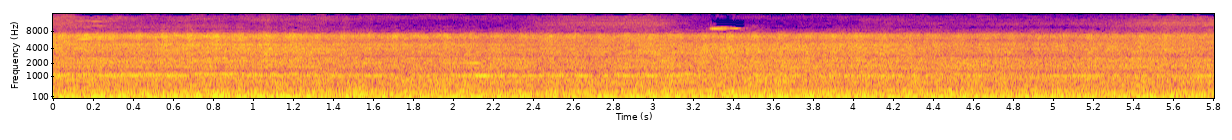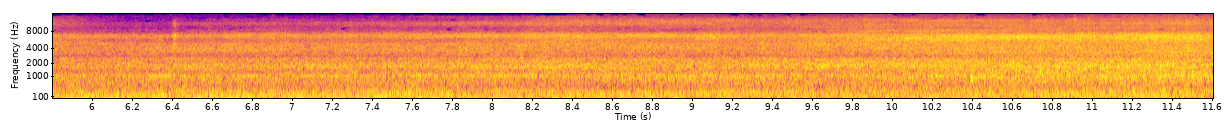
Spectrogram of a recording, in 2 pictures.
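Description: Freight train rolling through a grade crossing, a steady low rumble of railcars that slowly fades as the train moves off.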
